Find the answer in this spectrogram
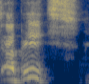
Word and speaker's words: apizza: Those of you that don't know, in New Haven, Connecticut, that is how we spell it. Apizza, and we pronounce it Abits.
